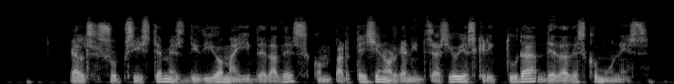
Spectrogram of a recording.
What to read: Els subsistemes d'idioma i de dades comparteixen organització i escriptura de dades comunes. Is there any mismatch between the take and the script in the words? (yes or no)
no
